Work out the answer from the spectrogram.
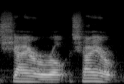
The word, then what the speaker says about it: Sharia: Now, today, in the year 2010, a number of Nigerians have begun to speak about this case and sharia law in general concerning this amputation, and they are using social networking systems to do so.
